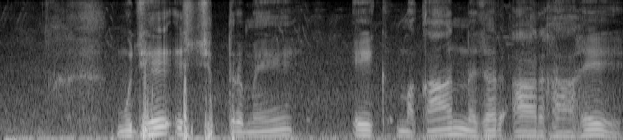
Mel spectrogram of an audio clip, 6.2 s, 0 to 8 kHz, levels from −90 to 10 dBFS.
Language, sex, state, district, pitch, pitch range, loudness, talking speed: Hindi, male, Madhya Pradesh, Dhar, 105 Hz, 100-115 Hz, -21 LUFS, 95 wpm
